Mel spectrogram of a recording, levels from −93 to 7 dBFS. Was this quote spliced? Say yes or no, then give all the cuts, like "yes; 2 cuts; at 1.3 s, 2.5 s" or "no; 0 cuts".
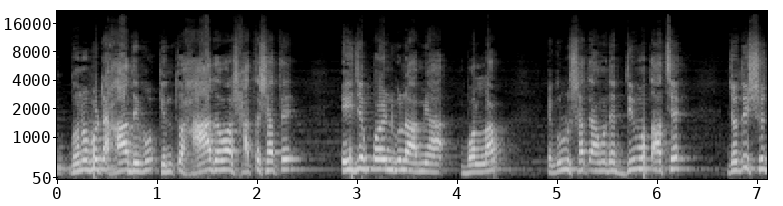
yes; 1 cut; at 1.0 s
